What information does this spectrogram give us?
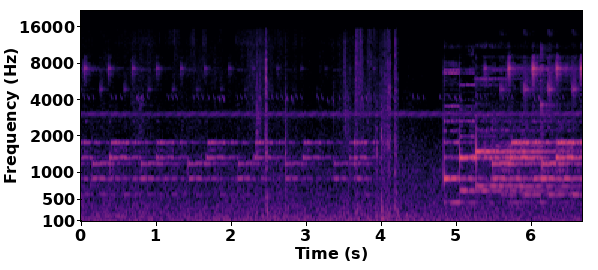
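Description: A mobile phone ringtone plays, a tinkling electronic melody of repeated high notes that becomes louder and busier partway through, with no talking.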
